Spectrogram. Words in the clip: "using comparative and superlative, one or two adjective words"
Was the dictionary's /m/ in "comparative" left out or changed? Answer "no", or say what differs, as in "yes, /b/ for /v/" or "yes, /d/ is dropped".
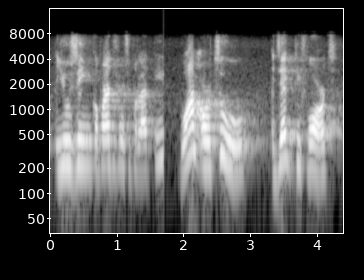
yes, /m/ is dropped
